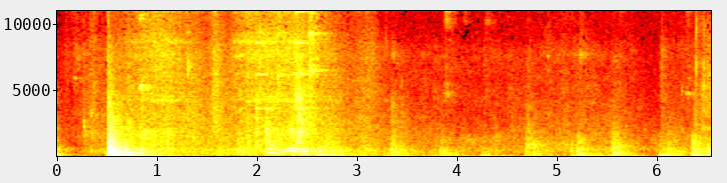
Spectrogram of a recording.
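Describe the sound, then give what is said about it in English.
A sharp knock, then irregular tapping and clattering, like a dog's paws scrabbling and moving about on a hard floor. A voice is briefly heard underneath. “Bloody hell, your dog's an absolute reprobate, isn't it?”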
